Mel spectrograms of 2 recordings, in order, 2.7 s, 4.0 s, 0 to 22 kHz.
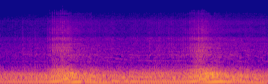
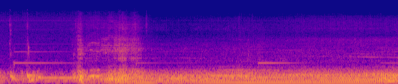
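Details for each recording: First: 1997 Saturn SL2 after replacing engine and transmission mounts: two even revs with steady low drone, no knocks, car not shaking; AC compressor bearing or tensioner noise still suspected; smooth rev with no shaking. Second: 1997 Saturn SL2 before engine and transmission mount replacement: engine starts and idles with loud loose rattling buzz over low hum, louder on passenger side; top passenger-side motor mount suspected, all four mounts being replaced.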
